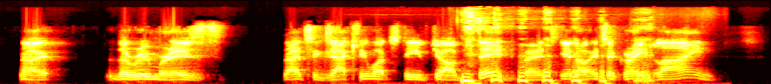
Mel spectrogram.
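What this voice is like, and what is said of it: Slight Northern Irish accent. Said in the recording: “some of you might pick up a hint of an accent from me ... I'm told there's at least a modicum ... It's Northern Irish anyway ... I still hang on to it.”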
